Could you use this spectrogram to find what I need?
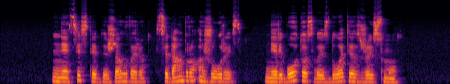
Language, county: Lithuanian, Vilnius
